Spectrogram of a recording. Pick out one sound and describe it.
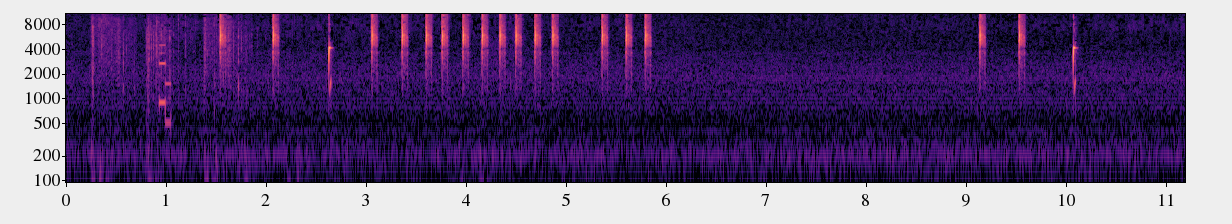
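A phone's buttons click quickly as they are pressed.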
